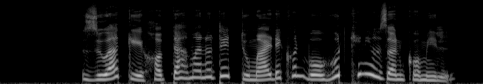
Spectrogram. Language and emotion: Assamese, surprised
